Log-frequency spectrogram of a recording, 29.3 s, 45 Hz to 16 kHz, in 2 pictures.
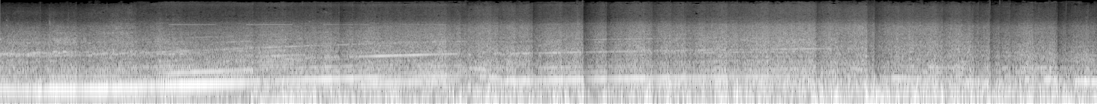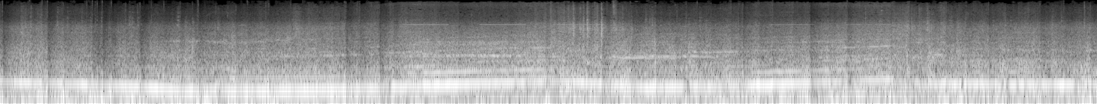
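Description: Mitsubishi Lancer Evolution 6.5's turbocharged 2.0-litre four-cylinder engine pulling hard at racing speed: its note climbs in the first few seconds and holds high, drops about halfway through as the car slows for a corner, then rises again, with steady road and wind noise under it.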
